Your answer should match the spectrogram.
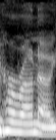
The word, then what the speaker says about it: Hirono: Mazie Hirono, is that how you pronounce her last name? Mazie Hirono, yes.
